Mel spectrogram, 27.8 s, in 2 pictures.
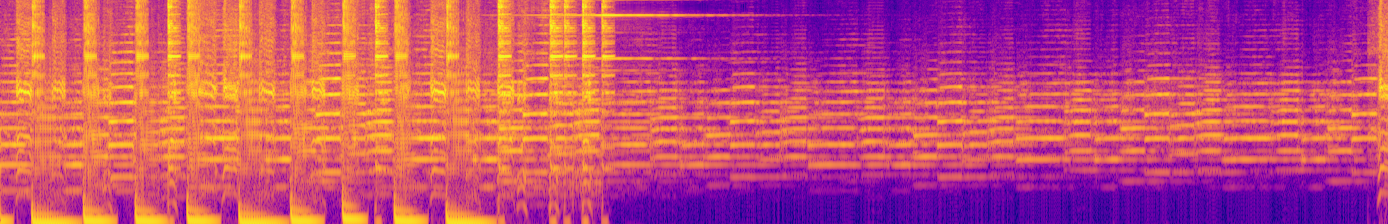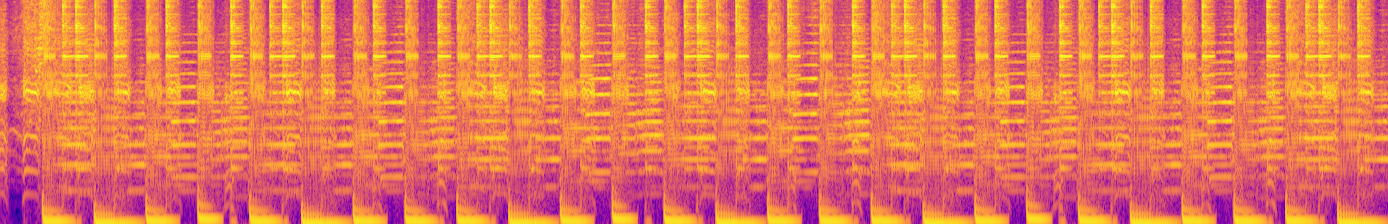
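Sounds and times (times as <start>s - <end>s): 
funk music: 0.0s - 6.9s, 13.8s - 27.7s.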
